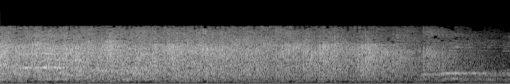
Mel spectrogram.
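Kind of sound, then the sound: crowd, audience applause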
